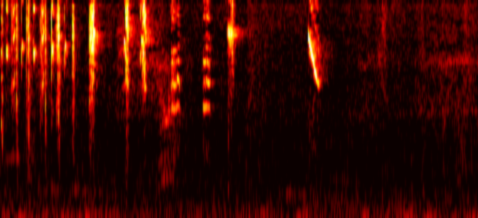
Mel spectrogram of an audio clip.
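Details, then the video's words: Ruby-cheeked sunbird singing a lively trotol-style song used as a lure: a fast run of high ticking chirps, then sparser notes and one clear falling whistle near the end, with low background rumble. "Masteran Kolibri Ninja (Konin) Trotol Gacor Full Tembakan - Cocok Untuk Pancingan"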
